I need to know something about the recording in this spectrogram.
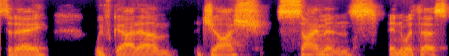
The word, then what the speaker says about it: Simons: we've got um Josh Simons and with us Simon's or Simmons I'll make sure I'm pronouncing your name right oh it's Simon's but assignments Seth that's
